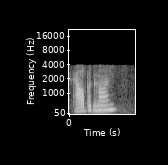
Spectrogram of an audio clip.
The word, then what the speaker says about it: albicans: I have struggled with Candida, and I'm hoping I pronounce this right, albicans. – Yes, Candida albicans,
